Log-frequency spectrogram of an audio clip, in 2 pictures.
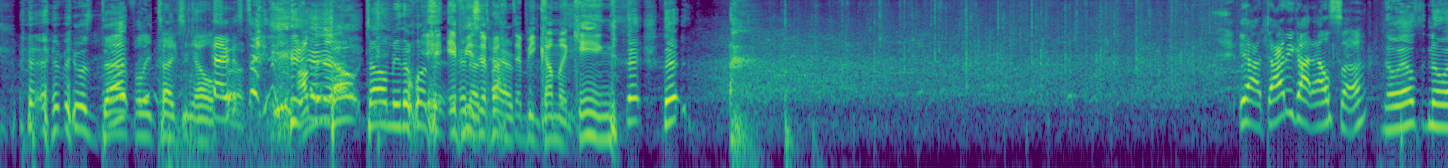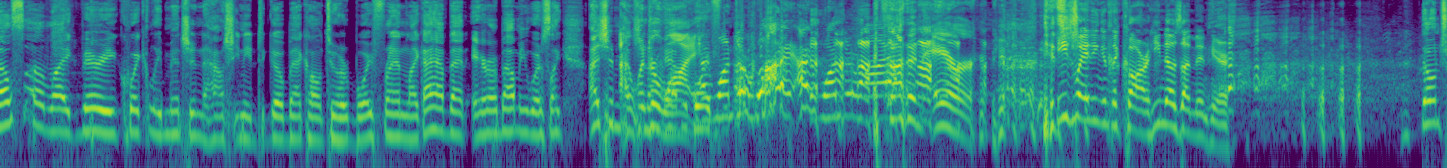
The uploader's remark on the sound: Coming to you LIVE from RTX 2022.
